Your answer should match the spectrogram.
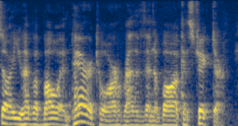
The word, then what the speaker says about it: imperator: Well, I've heard it as imperator, which is how I pronounce it, and I've heard people say imperator or various other variations. And this is really a tomato, tomato, potato, potato kind of thing.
